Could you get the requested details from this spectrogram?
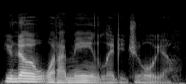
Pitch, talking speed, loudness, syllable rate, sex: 100 Hz, 225 wpm, -19 LUFS, 5.6 syllables/s, male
